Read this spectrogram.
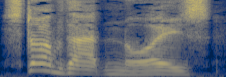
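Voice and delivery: very slow, heavy command; furious uncle silencing a child; stern order, each word drawn out; angry scolding. Acted. Uncle scolds the crying boy.

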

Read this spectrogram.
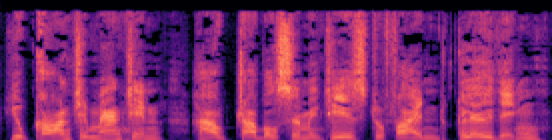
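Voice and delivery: put-on boy straining for a high voice; high falsetto. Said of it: "in as high a voice as he could manage".

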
